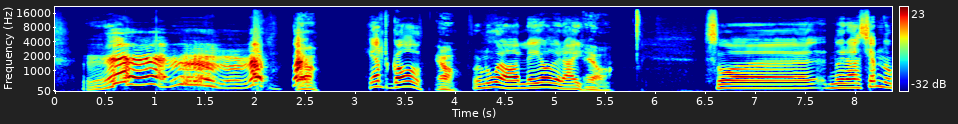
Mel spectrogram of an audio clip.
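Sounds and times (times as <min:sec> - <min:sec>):
person imitating growl of annoyed mother dog: 0:00.2 - 0:02.7
speech: 0:00.3 - 0:02.2, 0:03.3 - 0:05.6, 0:06.5 - 0:08.3.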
